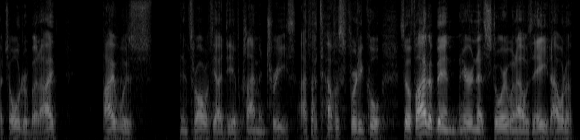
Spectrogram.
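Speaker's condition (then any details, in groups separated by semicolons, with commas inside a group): No condition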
